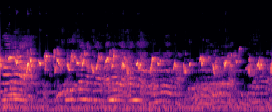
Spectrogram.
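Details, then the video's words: Sooty-headed bulbul, called trucukan, singing steadily in a long tutor recording: a continuous run of chirpy, slurred whistles and short warbled phrases, rising and falling, with rhythmic loud pulses throughout. "masteran burung trucukan gacor ngedur durasi panjang"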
